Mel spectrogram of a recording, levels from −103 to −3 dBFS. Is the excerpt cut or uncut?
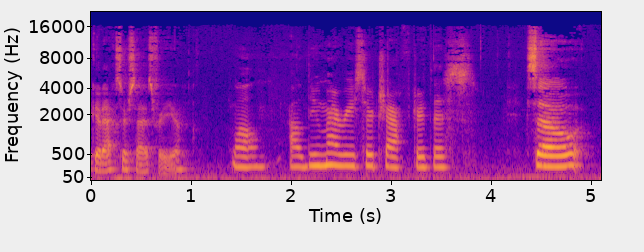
uncut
